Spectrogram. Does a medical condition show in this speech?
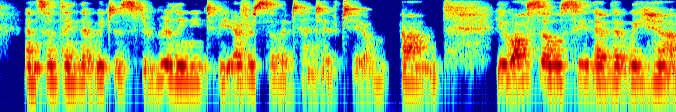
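No.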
